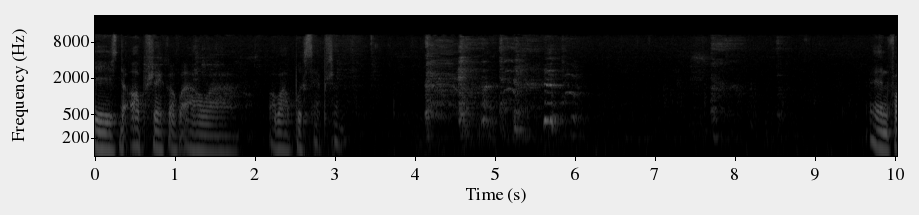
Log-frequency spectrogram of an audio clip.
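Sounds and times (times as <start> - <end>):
man coughing: 4.1 - 6.2.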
